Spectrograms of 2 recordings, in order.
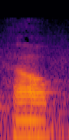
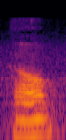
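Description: No difference in how they are said.

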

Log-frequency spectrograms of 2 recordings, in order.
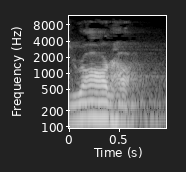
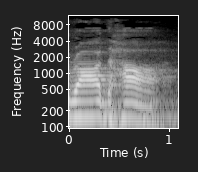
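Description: First: The middle consonant is an r-like flap. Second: The middle consonant sounds like a plain d. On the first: The speaker calls it right. "spelt with a D, with a dot underneath it, which is actually not pronounced like a D at all" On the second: The speaker calls it wrong. "It's not Radha"

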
